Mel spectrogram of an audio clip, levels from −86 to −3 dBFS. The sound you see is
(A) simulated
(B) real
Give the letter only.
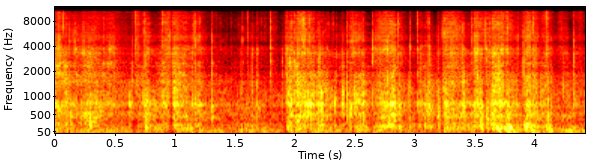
A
